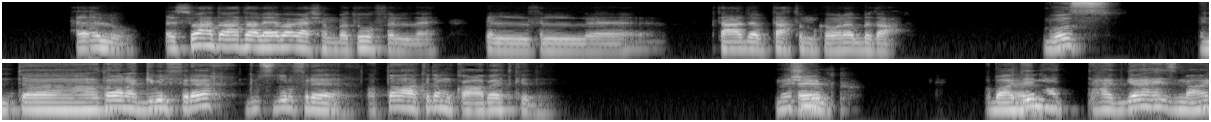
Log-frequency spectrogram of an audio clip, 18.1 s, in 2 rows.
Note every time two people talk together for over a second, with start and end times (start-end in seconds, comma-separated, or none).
none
